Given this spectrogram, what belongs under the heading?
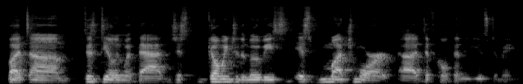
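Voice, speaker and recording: A man's voice: lowish voice, steady tone, moderate pace, a bit bright. An American man hosting a casual livestream, rambling with many fillers and reading chat aloud from home. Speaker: livestream host.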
